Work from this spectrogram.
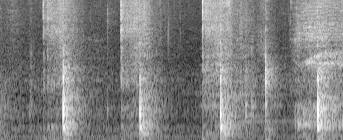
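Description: Knife cutting crosswise through an onion for stuffed peppers, five crisp chopping knocks on a board at a steady rhythm, close and clear with no talk.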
